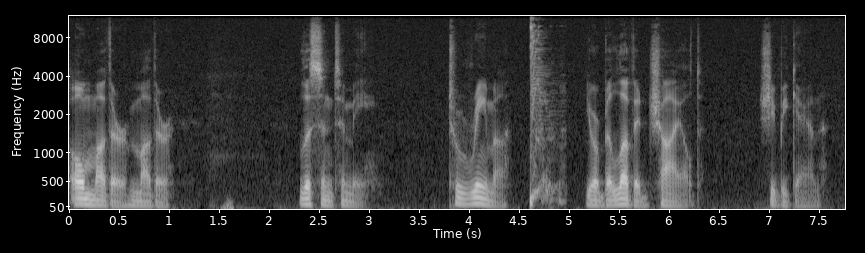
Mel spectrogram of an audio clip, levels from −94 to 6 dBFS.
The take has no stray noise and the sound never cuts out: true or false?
false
